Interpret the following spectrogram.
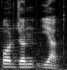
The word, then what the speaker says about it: পর্জন্যাৎ: এই যে পর্জন এখানে কেন, যে রেফটা আছে, এই রেফের কারণে র উচ্চারণ হচ্ছে, তাহলে পর্জন।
